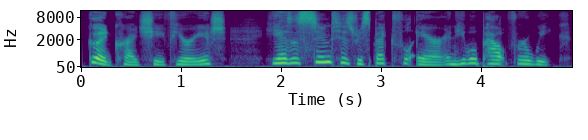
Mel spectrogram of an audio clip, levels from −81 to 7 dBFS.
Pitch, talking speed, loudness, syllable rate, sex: 215 Hz, 195 wpm, -21 LUFS, 4.9 syllables/s, female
